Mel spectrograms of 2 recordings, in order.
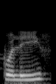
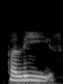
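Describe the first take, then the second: First: "police" as po-LEES with a full o; mispronounced police. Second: "police" as puh-LEES; weak first vowel in "police"; corrected police. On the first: Teacher showing a common mistake, "police" as poh-LEES. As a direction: round first vowel in "police". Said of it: "It's not police". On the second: Teacher giving the correct word, "police" as puh-LEES. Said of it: "It's not police, it's police". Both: Shown as a demonstration.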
